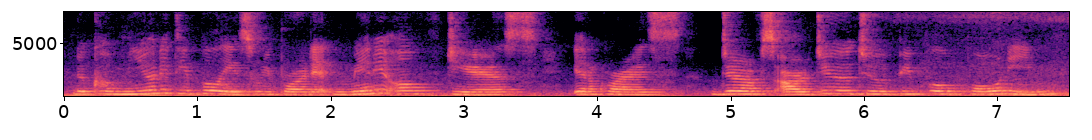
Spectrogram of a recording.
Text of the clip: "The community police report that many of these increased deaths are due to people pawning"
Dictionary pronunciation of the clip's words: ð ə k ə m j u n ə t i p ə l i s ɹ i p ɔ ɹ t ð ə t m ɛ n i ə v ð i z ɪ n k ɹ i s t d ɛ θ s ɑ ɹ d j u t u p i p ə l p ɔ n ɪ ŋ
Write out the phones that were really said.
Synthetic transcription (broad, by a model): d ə k ə m j u n ə t i p ə l i s ɹ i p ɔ ɹ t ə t m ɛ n i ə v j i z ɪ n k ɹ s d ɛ f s ɑ ɹ d j u t u p i p ə l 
